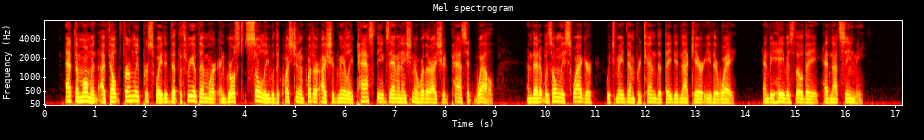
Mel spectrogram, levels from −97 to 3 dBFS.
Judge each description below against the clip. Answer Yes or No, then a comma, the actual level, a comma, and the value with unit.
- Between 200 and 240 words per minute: Yes, fast, 205 wpm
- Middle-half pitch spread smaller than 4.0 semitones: Yes, average, 2.7 semitones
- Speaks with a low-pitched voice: Yes, low, 125 Hz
